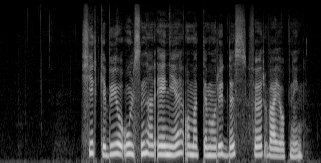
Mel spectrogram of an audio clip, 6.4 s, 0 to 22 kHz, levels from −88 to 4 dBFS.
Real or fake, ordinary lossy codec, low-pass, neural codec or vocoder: fake; none; 19.8 kHz; vocoder, 44.1 kHz, 128 mel bands, Pupu-Vocoder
